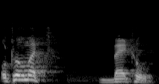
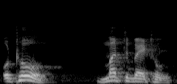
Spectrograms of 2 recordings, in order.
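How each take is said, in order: First: "उठो मत" raised as one command, pause, falling "बैठो"; comma after मत. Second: "उठो" as a firm command, pause, "मत बैठो"; comma after उठो. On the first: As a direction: join "उठो मत", break, then drop on "बैठो". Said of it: "यहाँ हटा के यहाँ कॉमा लगा दूँ". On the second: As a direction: break after "उठो", keep "मत बैठो" together. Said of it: "अगर मैं यहाँ कॉमा लगा दूँ". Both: Shown as a demonstration.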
